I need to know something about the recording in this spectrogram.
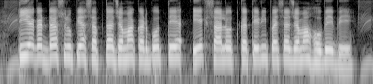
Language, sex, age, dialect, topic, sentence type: Magahi, male, 18-24, Northeastern/Surjapuri, banking, question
